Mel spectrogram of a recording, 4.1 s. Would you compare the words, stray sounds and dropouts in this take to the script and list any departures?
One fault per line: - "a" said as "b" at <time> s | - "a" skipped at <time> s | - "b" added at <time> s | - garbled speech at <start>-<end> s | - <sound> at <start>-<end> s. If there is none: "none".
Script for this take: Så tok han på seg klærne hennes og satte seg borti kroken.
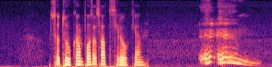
- "seg klærne hennes" skipped at 1.4 s
- "seg borti" skipped at 1.7 s
- throat clearing at 3.0-3.9 s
